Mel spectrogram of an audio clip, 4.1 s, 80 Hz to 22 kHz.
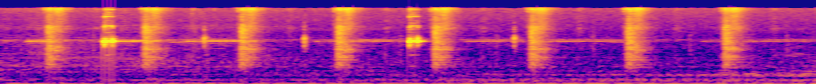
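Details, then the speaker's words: Tata Signa BS-4 truck, key switched on, won't start: steady ticking about twice a second with odd high beeps but no cranking, just clicking; cause unconfirmed, a second battery is fitted next. "Cut आवाज आ रही है।"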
